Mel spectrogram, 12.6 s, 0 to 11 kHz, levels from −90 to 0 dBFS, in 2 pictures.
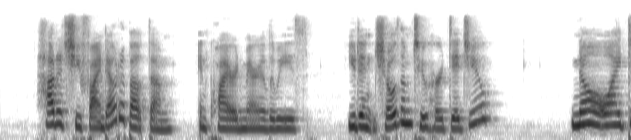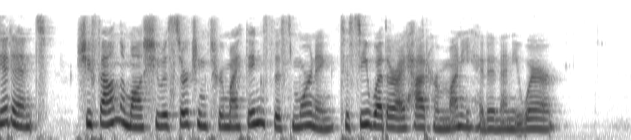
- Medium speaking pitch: No, high, 230 Hz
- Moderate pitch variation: Yes, average, 5.0 semitones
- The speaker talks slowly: No, average, 200 wpm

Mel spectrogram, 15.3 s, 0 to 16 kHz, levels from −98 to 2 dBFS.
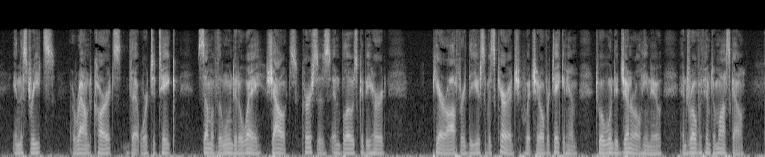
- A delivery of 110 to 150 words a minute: No, average, 175 wpm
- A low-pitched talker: Yes, very low, 95 Hz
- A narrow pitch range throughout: Yes, narrow, 2.2 semitones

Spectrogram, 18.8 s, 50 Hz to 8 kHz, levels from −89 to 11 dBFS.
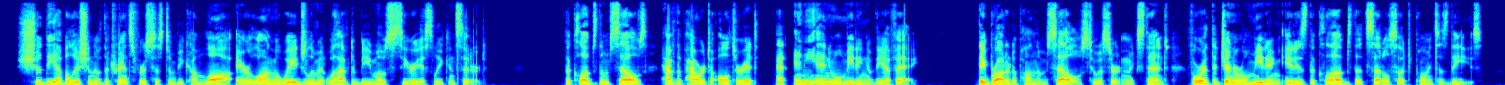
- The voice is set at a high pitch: No, very low, 95 Hz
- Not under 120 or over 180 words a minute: No, average, 195 wpm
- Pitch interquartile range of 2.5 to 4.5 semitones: Yes, average, 4.2 semitones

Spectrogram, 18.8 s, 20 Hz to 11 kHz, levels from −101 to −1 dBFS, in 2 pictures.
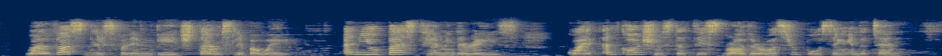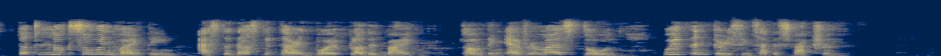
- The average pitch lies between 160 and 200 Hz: No, very high, 250 Hz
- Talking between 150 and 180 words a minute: No, slow, 135 wpm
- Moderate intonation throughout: No, wide, 7.6 semitones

